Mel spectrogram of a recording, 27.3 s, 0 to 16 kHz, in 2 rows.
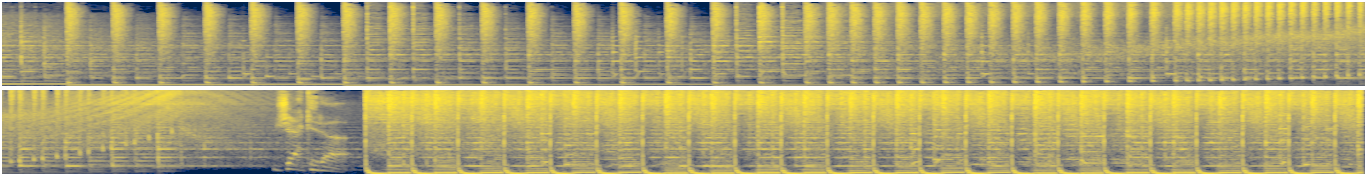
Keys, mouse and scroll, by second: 0.4 click, 0.6-1.1 typing, 1.7 click, 6.8-8.0 typing, 8.7 Return, 9.3-11.7 drag, 11.0-12.3 typing, 12.7 right click, 13.5 click, 14.5-16.0 typing, 16.8 Up, 17.9 Return, 19.2 click, 20.8 click, 22.8 ctrl+c, 22.9 click, 23.1 v, 23.5-24.7 drag, 26.1 ctrl+v, 26.6-27.2 drag.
